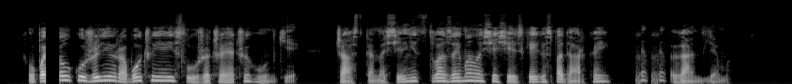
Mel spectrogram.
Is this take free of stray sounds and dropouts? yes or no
no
